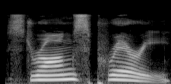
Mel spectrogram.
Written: strongs prairie

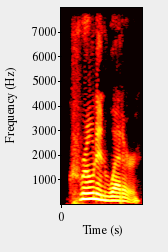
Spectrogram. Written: kronenwetter

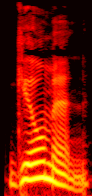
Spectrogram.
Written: gilman

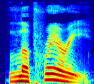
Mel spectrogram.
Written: la prairie

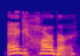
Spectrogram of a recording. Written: egg harbor

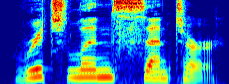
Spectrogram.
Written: richland center

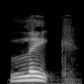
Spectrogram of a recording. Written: lake

